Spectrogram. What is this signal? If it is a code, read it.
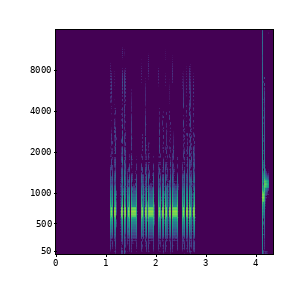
Morse code, heard as a keyed tone, about 36 wpm, 700 Hz. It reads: IVU4H
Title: Five Challenging Letter-Number Combinations 35wpm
